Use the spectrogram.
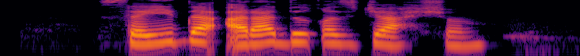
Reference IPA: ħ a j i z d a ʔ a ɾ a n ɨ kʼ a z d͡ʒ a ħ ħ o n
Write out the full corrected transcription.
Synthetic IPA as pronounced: s a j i d a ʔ a ɾ a d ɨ qʼ a z d͡ʒ a ħ ʃ o n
